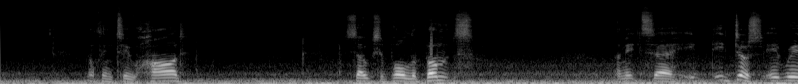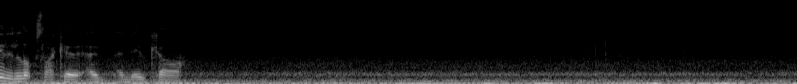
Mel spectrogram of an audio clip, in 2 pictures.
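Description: A car engine hums low and steadily.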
